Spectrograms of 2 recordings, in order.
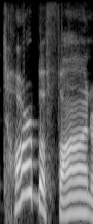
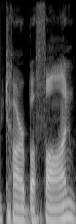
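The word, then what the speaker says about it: Tar-Baphon: So is it Tarbafan or Tarbafot? I've actually heard it pronounced a couple of different ways. – I myself call him Tarbafan, but for the purposes of a lot of the adventure path, I want to focus on his title of the Whispering Tyrant.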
